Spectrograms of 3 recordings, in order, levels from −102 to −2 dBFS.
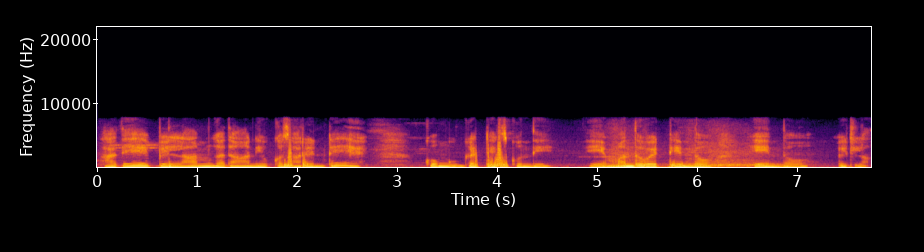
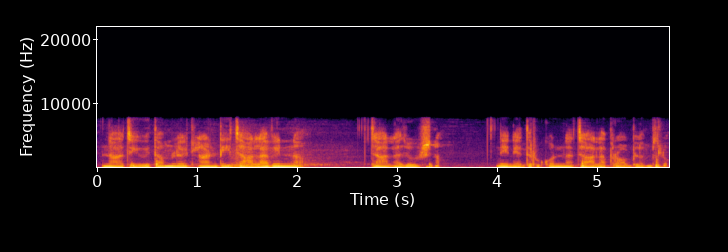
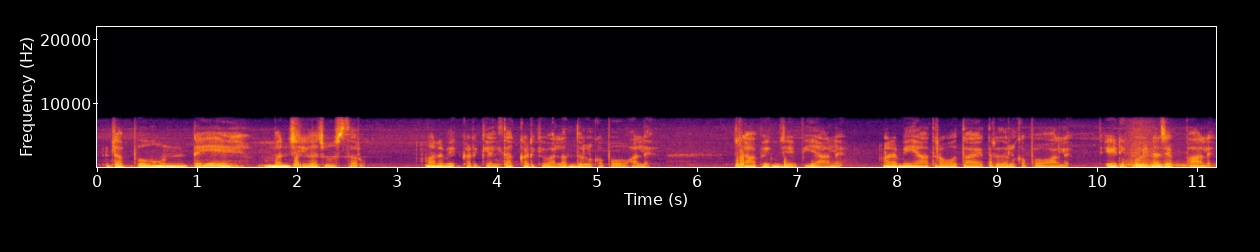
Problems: background sounds at intervals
